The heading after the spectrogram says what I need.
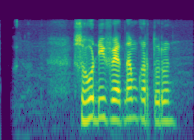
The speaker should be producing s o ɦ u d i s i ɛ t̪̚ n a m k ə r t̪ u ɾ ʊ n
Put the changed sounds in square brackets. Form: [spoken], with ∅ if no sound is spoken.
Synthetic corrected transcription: s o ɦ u d i [f] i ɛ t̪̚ n a m k ə r t̪ u ɾ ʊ n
